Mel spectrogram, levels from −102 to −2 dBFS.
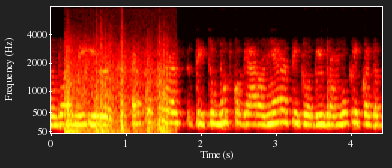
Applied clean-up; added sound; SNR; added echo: none; Thunder; 4 dB; reverberation time 0.3 s.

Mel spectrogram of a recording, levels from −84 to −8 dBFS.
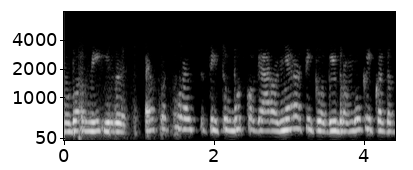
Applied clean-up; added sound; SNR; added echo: neural mask model DeepFilterNet 3.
